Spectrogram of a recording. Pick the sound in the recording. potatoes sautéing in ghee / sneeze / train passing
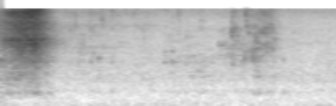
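sneeze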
